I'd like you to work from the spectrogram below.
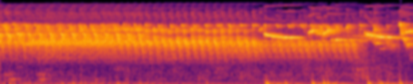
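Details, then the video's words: Canary singing a long, continuous rolling trill, fast and even, for about two and a half seconds, then switching to thin, clear whistled notes and short sweeps near the end. "Canary - Song - Singing"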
